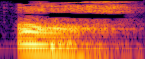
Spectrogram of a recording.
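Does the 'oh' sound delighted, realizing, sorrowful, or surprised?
sorrowful. It is said in a sad, disappointed tone. The speaker is sad or disappointed. "or sorrow, something of that, right? Disappointment, sorrow"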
